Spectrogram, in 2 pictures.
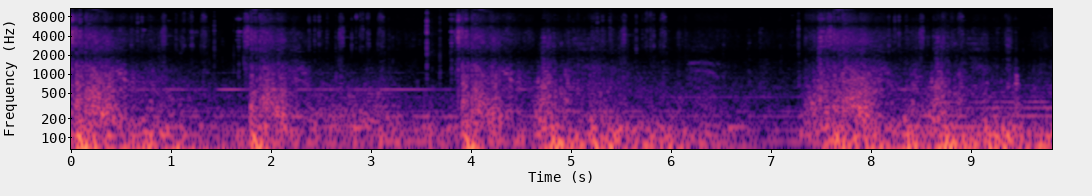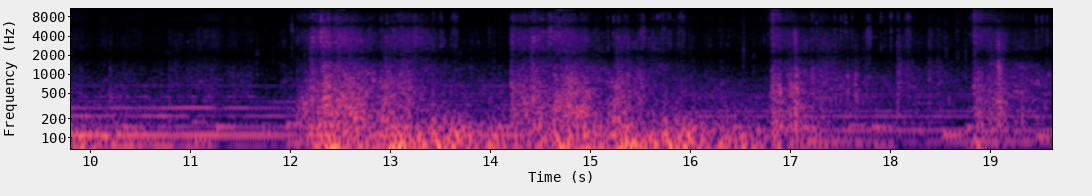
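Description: Springfield rifle shots in the online video game Red Dead Online: several heavy booming reports spaced a few seconds apart over a steady rumbling game background.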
